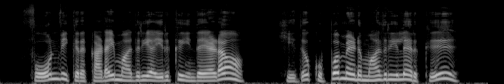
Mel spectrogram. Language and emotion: Tamil, disgusted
